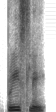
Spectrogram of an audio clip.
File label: "priestly", Indian; Dictionary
